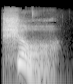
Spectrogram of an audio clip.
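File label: "shore", British English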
